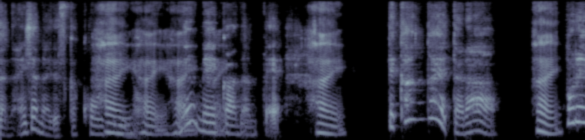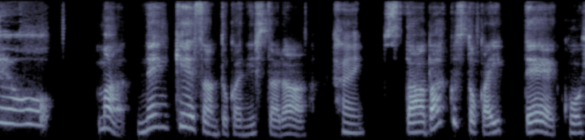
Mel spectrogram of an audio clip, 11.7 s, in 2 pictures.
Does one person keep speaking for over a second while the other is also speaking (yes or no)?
yes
